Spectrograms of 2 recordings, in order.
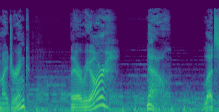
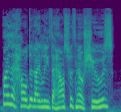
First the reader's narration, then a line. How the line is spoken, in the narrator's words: Heather shouted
